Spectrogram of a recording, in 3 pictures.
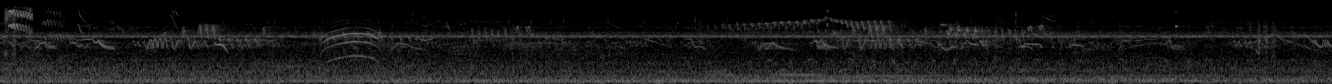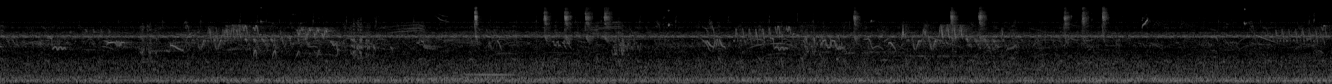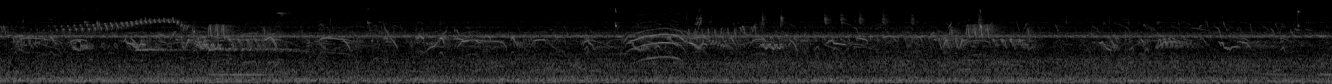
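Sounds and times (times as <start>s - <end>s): high-pitched insect buzz: 0.0s - 0.9s
rising-and-falling bird calls: 0.0s - 4.4s, 32.7s - 35.2s
small birds chirping: 0.0s - 39.9s.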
